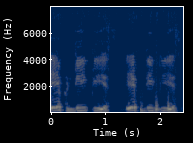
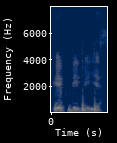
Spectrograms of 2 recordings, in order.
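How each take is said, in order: First: Slow dictation. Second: Said in the usual way. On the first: Shown as a demonstration. Teacher dictating the order to students, slowly. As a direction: say एफ़डीपीएस letter by letter, slowly. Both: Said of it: "अब हम एफ से चलेंगे".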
